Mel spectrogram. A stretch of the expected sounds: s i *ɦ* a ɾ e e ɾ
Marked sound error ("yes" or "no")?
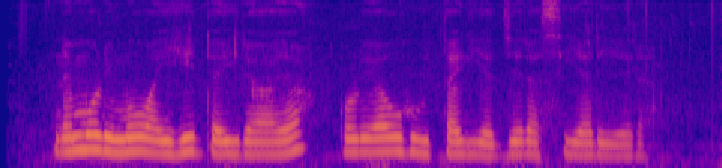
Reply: yes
